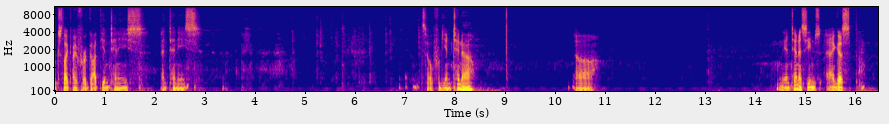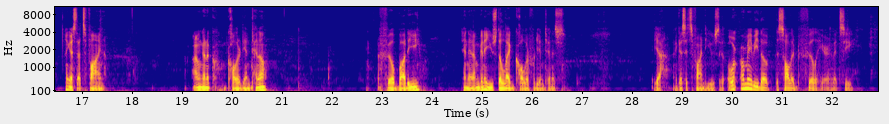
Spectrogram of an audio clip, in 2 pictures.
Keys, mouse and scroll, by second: 0.9 Home, 1.8 ctrl+middle click, 2.6 click, 5.1 ctrl+shift+middle click, 6.1 ctrl+s, 14.0 click, 14.9 click, 18.4 click, 24.1 click, 25.0 click, 27.3 click, 28.4 click, 29.5 click, 31.4 click.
